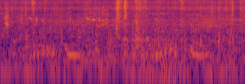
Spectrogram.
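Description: Pigeons kept at home in pairs coo in soft, rolling bursts, several low calls repeating close by over faint background noise.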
